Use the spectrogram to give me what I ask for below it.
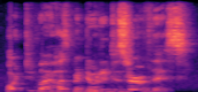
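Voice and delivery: acted distress without sobbing; tearful protest. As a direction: cry out against the injustice. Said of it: "tears streaming down her eyes".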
